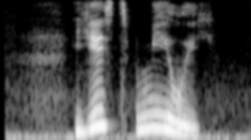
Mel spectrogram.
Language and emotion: Russian, neutral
